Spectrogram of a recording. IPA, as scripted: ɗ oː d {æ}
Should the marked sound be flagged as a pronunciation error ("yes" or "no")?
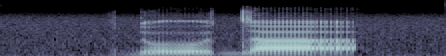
yes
